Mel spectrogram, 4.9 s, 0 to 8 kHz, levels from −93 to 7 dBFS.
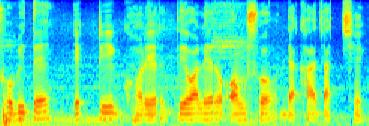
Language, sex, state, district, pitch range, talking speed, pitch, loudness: Bengali, male, West Bengal, Cooch Behar, 100-115 Hz, 85 wpm, 105 Hz, -18 LUFS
